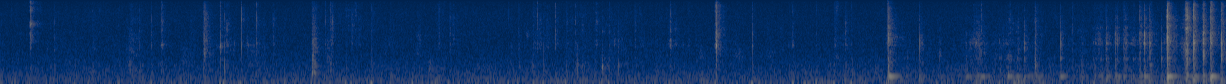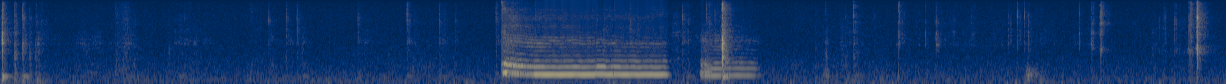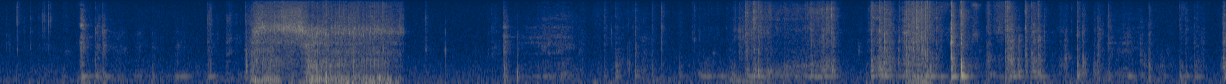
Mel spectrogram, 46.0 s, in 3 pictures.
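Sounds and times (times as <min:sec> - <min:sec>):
plastic clicks: 0:25.6 - 0:32.0.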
